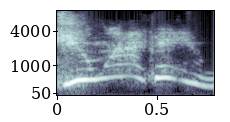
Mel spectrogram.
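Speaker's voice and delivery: very high, loud, aggressive, in-your-face delivery. Retelling what another girl asked her, mock-aggressive question. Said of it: "very aggressively".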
